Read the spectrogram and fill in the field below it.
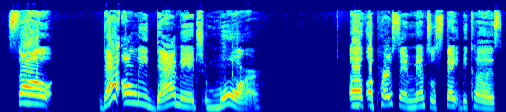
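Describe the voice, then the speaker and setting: A woman's voice: sits high, no room sound. A young woman hosting a vlog, talking bluntly and casually to camera with lots of profanity. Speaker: vlog host. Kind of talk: casual opinion monologue to camera.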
